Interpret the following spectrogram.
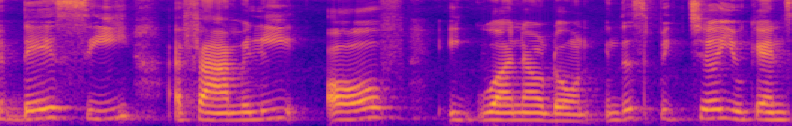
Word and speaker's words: iguanodon: I am reading the part, and grandma is now reading a part where they see a family of iguanodon.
